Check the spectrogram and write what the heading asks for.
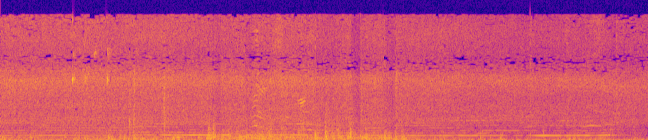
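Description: Motorcycle ridden slowly: engine running under heavy wind rumble on the microphone, with scattered knocks. A thin steady whine drops out and comes back several times.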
